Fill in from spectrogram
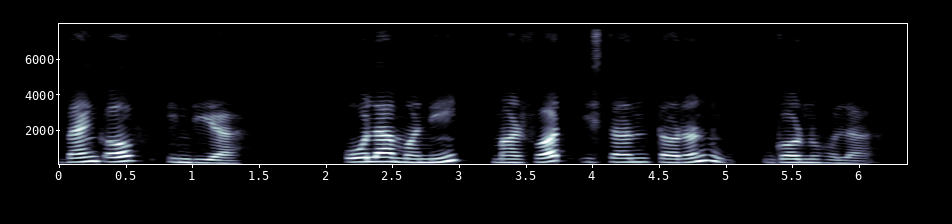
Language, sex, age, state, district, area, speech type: Nepali, female, 60+, West Bengal, Kalimpong, rural, read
